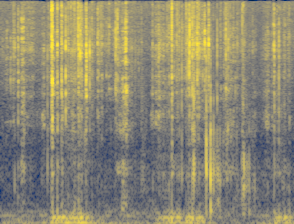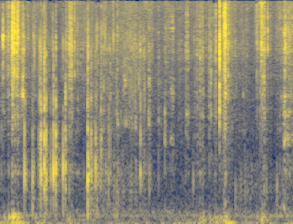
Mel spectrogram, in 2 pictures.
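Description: A metal blade cuts through a solid, dry heart-shaped soap, breaking it into crumbly chunks. Dense, dry crunching and crackling sound with short, bright snaps over a low, muffled scraping body. The bursts come in uneven waves, with several sharper cracks standing out.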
